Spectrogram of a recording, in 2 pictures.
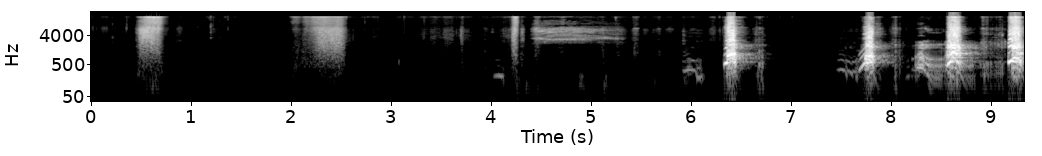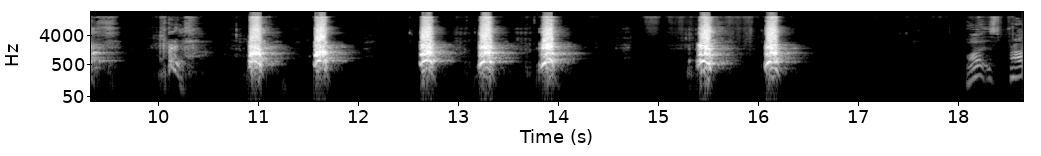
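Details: Pet dog named Bean barking for no apparent reason indoors: after a few quiet sounds, a run of sharp broadband barks, mostly in pairs, about one to two per second, with brief whines.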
